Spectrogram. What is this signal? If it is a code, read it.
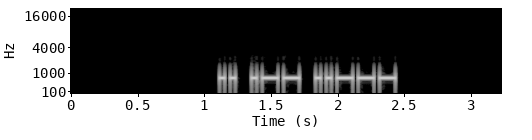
Morse code, heard as a keyed tone, about 30 wpm, 700 Hz. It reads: IW2
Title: Callsign Prefixes for Top 25 DXCC - 30wpm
